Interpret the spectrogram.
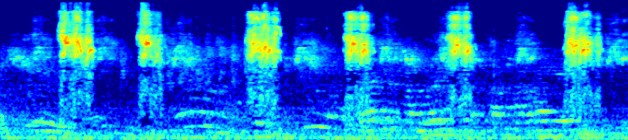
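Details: Sparrow babies calling for food in the nest while fed, a series of six rough, hissing high chirps about one per second, some slightly longer and drawn out.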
